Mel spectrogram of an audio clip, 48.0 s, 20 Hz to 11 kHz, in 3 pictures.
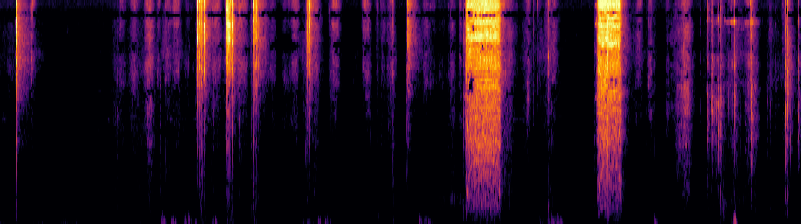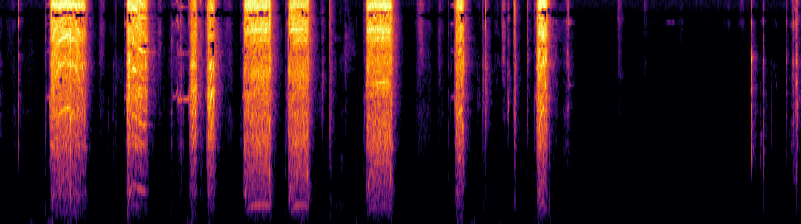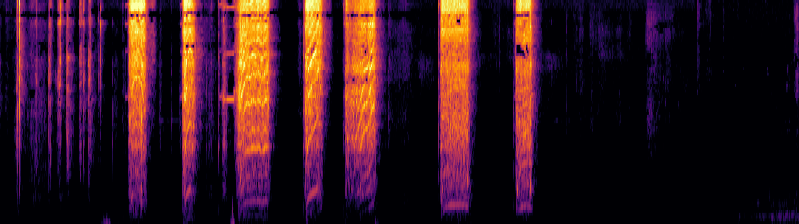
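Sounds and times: cordless drill motor bursts: 9.3s - 10.1s, 11.9s - 12.5s, 17.0s - 17.8s, 18.6s - 19.0s, 19.6s - 22.3s, 23.3s - 23.9s, 34.6s - 35.0s, 35.6s - 37.5s, 38.1s - 39.6s, 40.8s - 41.5s, 42.3s - 42.8s.

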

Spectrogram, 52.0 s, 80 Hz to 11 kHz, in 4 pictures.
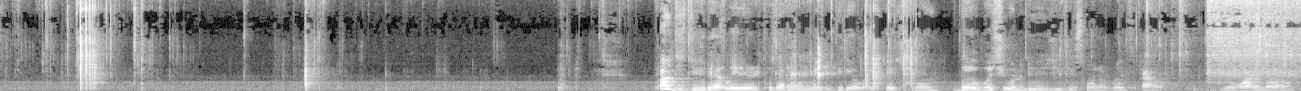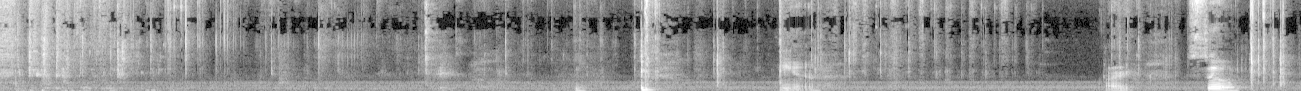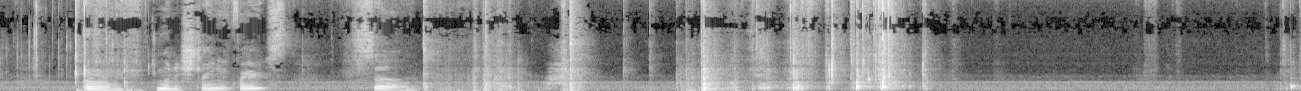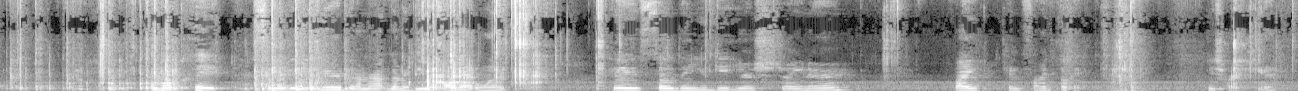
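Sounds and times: faint hum: 0.0s - 52.0s
plastic kitchen items knocking: 38.9s - 44.4s.

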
